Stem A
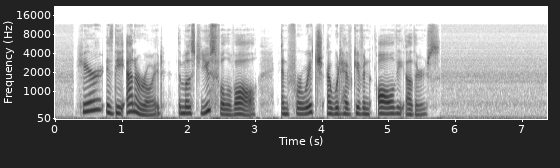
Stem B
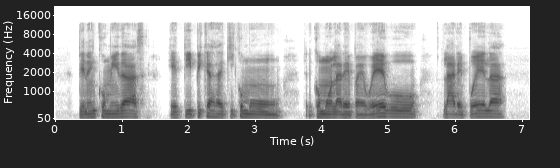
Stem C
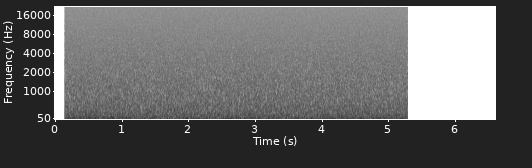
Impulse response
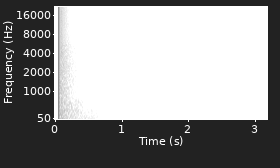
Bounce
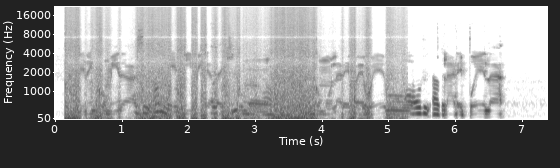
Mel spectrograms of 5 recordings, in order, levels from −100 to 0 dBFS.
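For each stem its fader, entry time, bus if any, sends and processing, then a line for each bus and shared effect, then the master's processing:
-13.5 dB, 0.40 s, bus A, no send, reverb removal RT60 0.86 s; elliptic band-pass 120–1300 Hz
-2.0 dB, 0.00 s, no bus, no send, weighting filter D; reverb removal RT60 1.4 s
-9.5 dB, 0.00 s, bus A, no send, notch 7200 Hz, Q 7.5
bus A: 0.0 dB, short-mantissa float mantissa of 4-bit; limiter -30.5 dBFS, peak gain reduction 10.5 dB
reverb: off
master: bell 3000 Hz -5.5 dB 0.43 oct; negative-ratio compressor -42 dBFS, ratio -1; spectral expander 1.5:1

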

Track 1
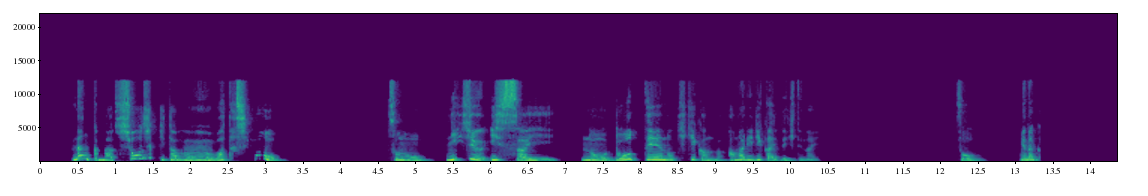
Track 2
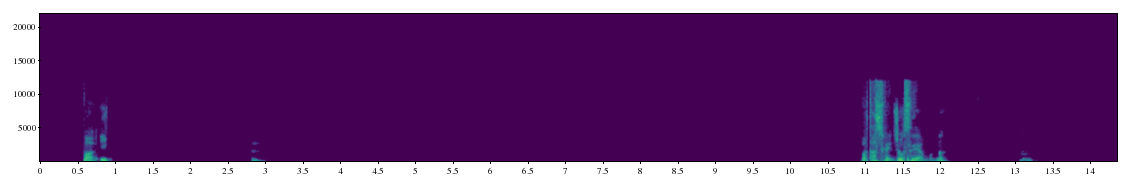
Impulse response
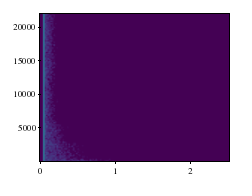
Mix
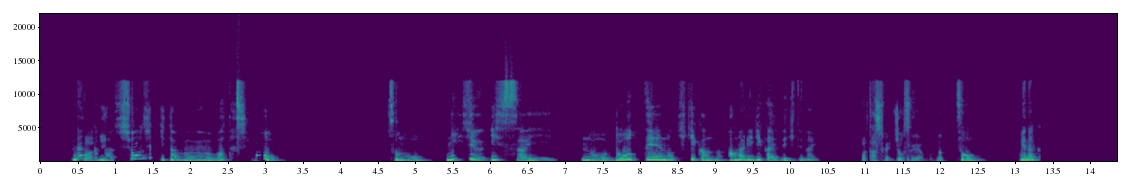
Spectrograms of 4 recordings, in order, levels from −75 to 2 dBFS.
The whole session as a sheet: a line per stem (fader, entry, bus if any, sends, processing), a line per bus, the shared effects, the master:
7.43 s -12 dB -> 7.81 s -5 dB, 0.00 s, no send, bell 3000 Hz -2.5 dB 2.7 oct; soft clip -10.5 dBFS, distortion -20 dB
-2.5 dB, 0.00 s, no send, low shelf 130 Hz -8.5 dB; auto duck -12 dB, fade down 1.95 s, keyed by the first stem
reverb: off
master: transient shaper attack +10 dB, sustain -2 dB; limiter -18 dBFS, peak gain reduction 11.5 dB

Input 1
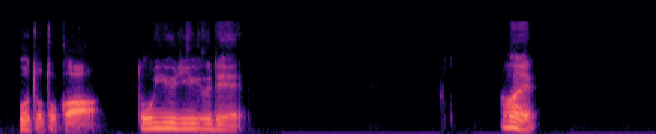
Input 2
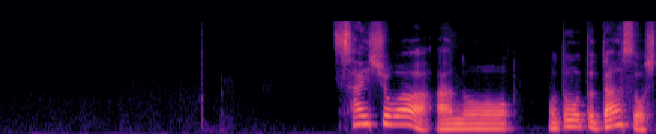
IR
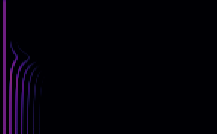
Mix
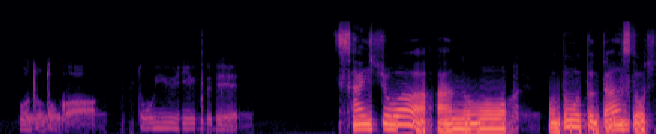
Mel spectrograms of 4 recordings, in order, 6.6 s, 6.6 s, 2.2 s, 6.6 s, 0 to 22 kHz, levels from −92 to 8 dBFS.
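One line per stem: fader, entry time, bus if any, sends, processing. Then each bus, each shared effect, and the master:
-3.0 dB, 0.00 s, no send, LPF 3300 Hz; notches 60/120/180/240/300/360/420/480 Hz; compressor 4:1, threshold -21 dBFS, peak gain reduction 7.5 dB; auto duck -15 dB, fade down 0.30 s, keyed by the second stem
+3.0 dB, 0.00 s, no send, octaver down 1 oct, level +2 dB; ten-band EQ 250 Hz +12 dB, 2000 Hz +9 dB, 4000 Hz -10 dB, 8000 Hz +12 dB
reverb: off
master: level quantiser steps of 21 dB; tape spacing loss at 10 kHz 21 dB

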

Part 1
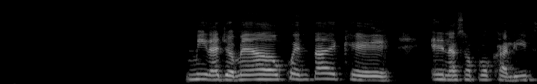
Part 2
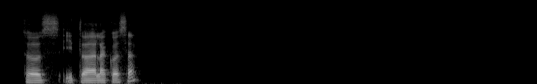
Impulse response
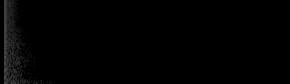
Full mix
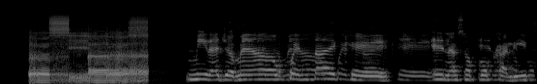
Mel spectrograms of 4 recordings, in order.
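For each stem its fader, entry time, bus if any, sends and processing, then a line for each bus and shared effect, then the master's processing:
-3.0 dB, 0.00 s, no send, echo send -13.5 dB, limiter -21.5 dBFS, peak gain reduction 6.5 dB
-1.0 dB, 0.10 s, no send, no echo send, stepped spectrum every 0.2 s; overdrive pedal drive 18 dB, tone 4600 Hz, clips at -30 dBFS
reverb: off
echo: echo 0.47 s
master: limiter -29.5 dBFS, peak gain reduction 7 dB

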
